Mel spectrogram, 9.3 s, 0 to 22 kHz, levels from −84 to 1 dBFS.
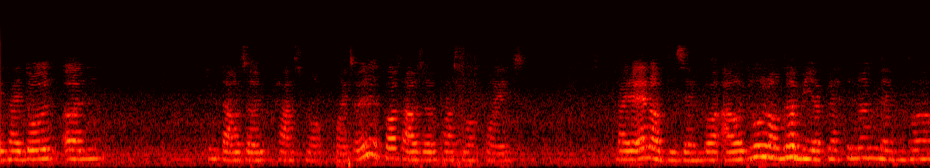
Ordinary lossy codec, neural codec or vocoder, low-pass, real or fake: none; none; 7.2 kHz; real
